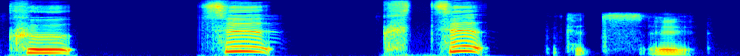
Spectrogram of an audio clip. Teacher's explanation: But in conjunction with the binder before it, it pulls that into more of the middle of the focused word, and ku becomes k. The u sound is truncated, much the same as arimas and imas.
